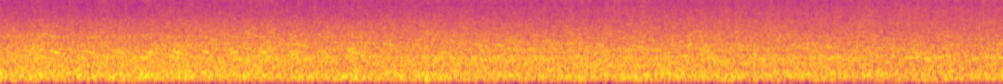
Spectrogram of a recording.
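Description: Ocean surf breaking and washing in, a steady wash of noise with no single crash standing out.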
